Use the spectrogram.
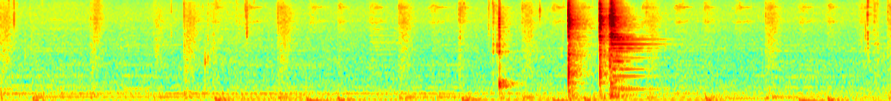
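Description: A fork clinks against a metal pot while flour dumplings are shaped for a Danish meatball and dumpling soup; a few sharp, close metallic taps cluster together over a low steady background hum.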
